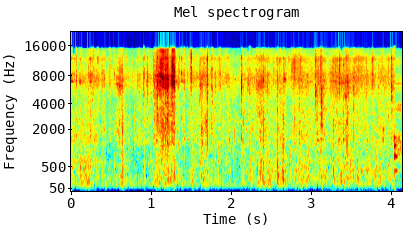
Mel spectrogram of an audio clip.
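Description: Rustling and crackling of cloth and a bag being rummaged through by hand: an irregular run of short scraping, crinkling strokes.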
